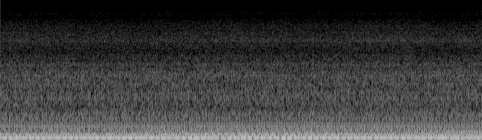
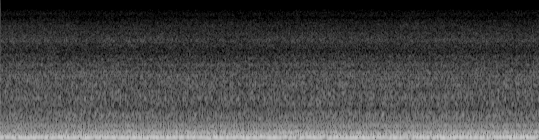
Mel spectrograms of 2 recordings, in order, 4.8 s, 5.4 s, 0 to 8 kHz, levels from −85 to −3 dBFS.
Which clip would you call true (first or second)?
first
